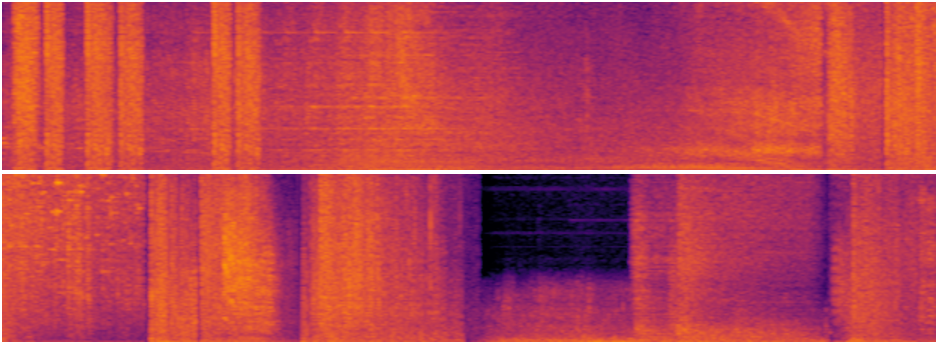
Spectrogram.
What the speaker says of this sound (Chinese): 船尾左舷水下爆炸，船壳爆裂，转动失灵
